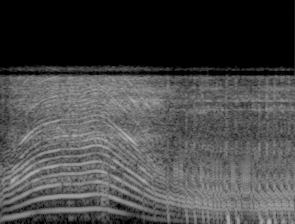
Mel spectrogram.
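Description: chainsaw running outside

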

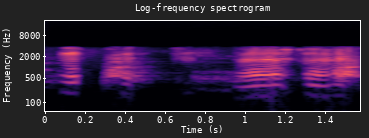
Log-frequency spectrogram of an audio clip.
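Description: dogs barking

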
